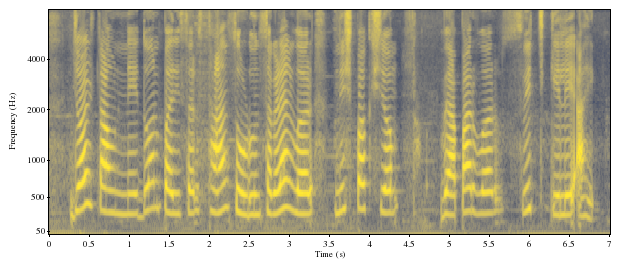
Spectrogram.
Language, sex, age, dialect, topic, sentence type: Marathi, male, 18-24, Northern Konkan, banking, statement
